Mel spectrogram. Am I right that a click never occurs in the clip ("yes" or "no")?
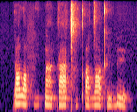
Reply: no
